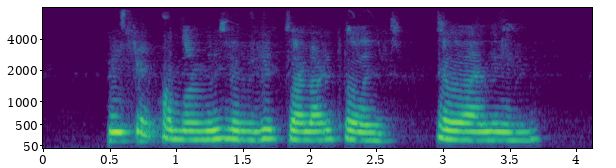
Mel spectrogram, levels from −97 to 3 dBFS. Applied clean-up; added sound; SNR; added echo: neural mask model DeepFilterNet 3.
